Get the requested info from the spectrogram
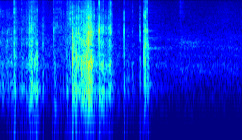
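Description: Handling noise from a camera being set down on top of a stone wall: rustling and scraping against the microphone with a few sharper knocks, stopping about a second and a half in.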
